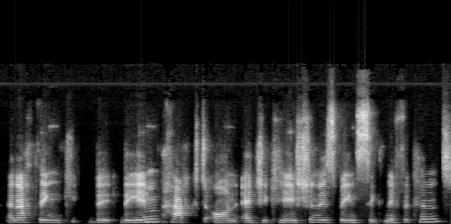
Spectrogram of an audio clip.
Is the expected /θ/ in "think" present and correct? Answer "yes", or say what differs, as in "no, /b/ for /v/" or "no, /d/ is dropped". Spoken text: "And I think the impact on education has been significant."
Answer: yes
